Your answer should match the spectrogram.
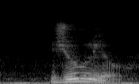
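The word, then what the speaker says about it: Júlio: You can probably imitate that, but think of it that it sounds like the double L-I in the English word million.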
